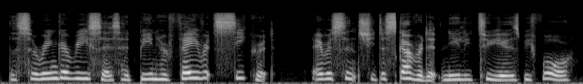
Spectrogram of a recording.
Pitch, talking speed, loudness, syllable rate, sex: 240 Hz, 175 wpm, -18 LUFS, 6.1 syllables/s, female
